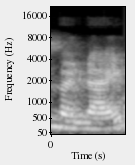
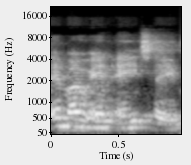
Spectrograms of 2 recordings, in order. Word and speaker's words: Monet: better i was thinking is it like the painter monet with the silent t over that's one e two t's i think no it's m-o-n-e-t monet so i was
